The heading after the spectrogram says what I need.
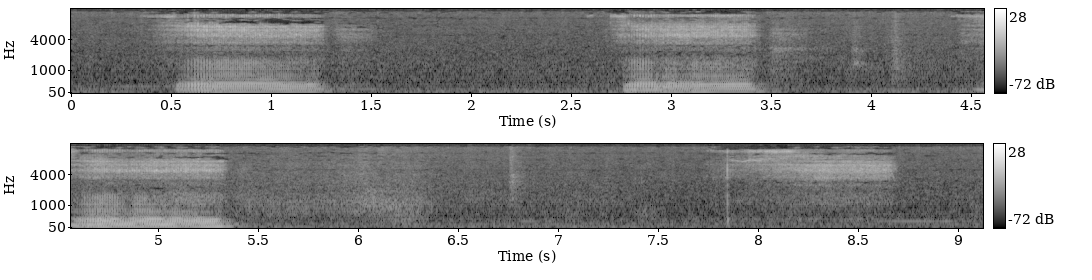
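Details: Sleeping dog snoring: three loud, rumbling snores on the in-breath, about one every two seconds, with soft breathing between.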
